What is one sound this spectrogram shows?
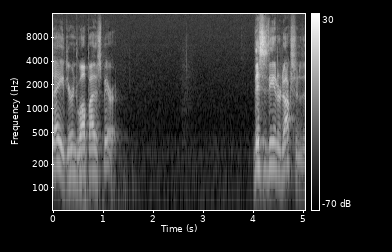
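A middle-aged man speaks steadily through a microphone.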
